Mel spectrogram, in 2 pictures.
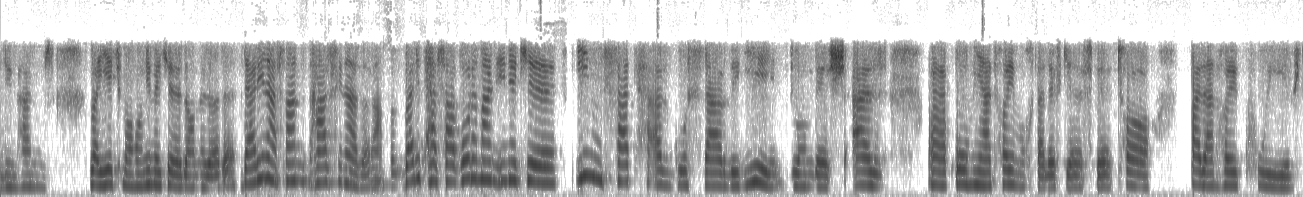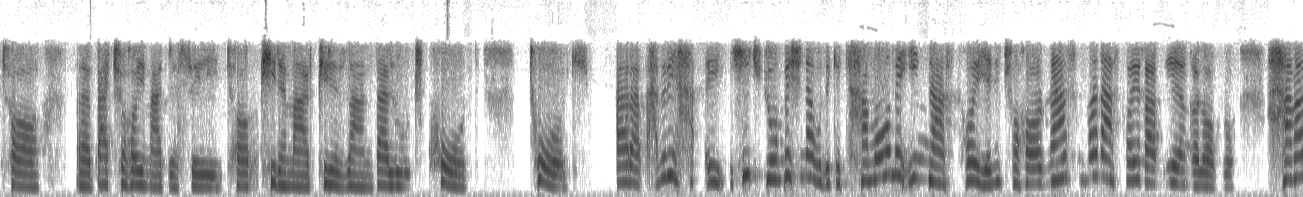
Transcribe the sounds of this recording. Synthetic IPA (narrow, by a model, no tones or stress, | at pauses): d̪iːmɦænuːz̥ | væjecʰmɒːɦoniːmecʰeːd̪ɒːme̞d̪ɒːɾḛd̪æɾiːnæslænɦæɾfiːnæd̪ɒːɾæ̰mvæliːt̪ʰæsævːo̞ɾemæniːnecʰe̞ʔinsæt̪hæ̰zɡo̞st̪æɾd̪e̞ɟiːed͡ʒombe̞ʃæz | ɢomiːjæt̪hɒːjemoxt̪æle̞fɟe̞ɾe̞ft̪e̞t̪ʰɒː | b̥æd̪ænɦɒːjekʰuiɾt̪ʰɒː | bætt͡ʃʰːeɦɒːjemæd̪ɾese̞iːt̪ʰɒːpʰiːɾemæɾd̪̥̚pʰiːɾe̞zænbæluːd͡ʒkʰoɾd̪̥ | t̪ʰoɾkʰ | ʔæɾæb̥bæbiːhhiːt͡ʃʰd͡ʒombe̞ʃiːnæbuːd̪ecʰe̞t̪ʰæmɒːme̞ʔiːnːæslhɒːjjæːniːt͡ʃʰɒhɒːɾnæslvænæst̪hɒːjeɣæblijeːŋɢelɒːbɾohæmæ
